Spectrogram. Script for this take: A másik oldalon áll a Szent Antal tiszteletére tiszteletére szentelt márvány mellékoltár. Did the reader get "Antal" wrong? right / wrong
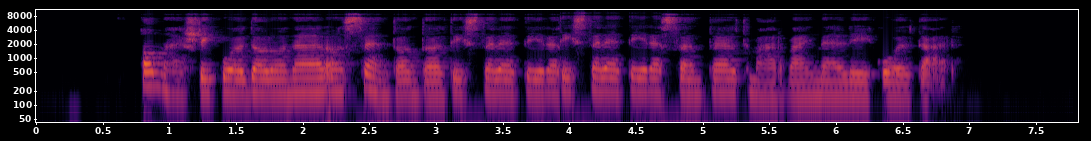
right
